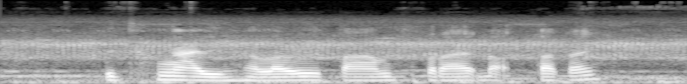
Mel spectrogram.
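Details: Frogs calling at night after heavy rain: a run of rough, buzzy, deep croaks in short bursts, roughly seven in three seconds. A steady insect-like drone sits in the background.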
